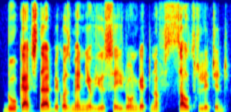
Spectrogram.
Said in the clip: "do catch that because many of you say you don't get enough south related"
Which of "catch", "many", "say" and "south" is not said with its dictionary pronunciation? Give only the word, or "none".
south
